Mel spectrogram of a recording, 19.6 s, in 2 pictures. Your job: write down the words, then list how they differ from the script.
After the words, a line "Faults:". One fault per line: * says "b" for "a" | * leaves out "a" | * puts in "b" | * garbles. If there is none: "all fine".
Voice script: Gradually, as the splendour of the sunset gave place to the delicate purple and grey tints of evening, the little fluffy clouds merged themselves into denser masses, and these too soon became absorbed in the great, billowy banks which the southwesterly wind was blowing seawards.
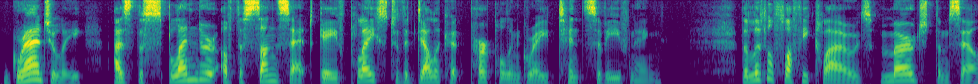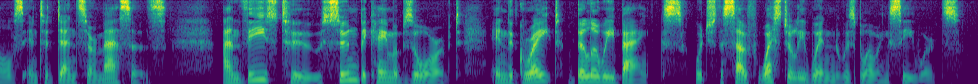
Gradually, as the splendour of the sunset gave place to the delicate purple and grey tints of evening, the little fluffy clouds merged themselves into denser masses, and these too soon became absorbed in the great, billowy banks which the southwesterly wind was blowing seawards.
Faults:
all fine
